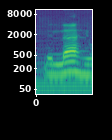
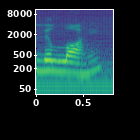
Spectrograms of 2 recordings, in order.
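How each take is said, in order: First: The L of Allah sounds light and thin. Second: The L of Allah sounds heavy and full. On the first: The speaker calls it right. "Because you have the kasra right there" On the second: The speaker calls it wrong. "You don't say"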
